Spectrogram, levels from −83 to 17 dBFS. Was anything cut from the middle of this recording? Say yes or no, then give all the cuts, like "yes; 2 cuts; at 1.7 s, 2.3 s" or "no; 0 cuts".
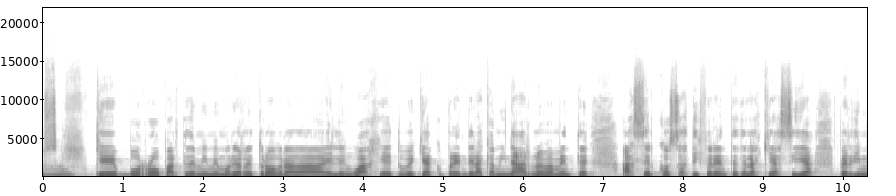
no; 0 cuts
